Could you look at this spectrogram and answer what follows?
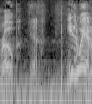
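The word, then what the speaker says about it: Röb: You know, with the ool out there, I think the pronunciation is actually rube, which is not very complimentary either. Yeah. Rob and rube both less desirable than robe.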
